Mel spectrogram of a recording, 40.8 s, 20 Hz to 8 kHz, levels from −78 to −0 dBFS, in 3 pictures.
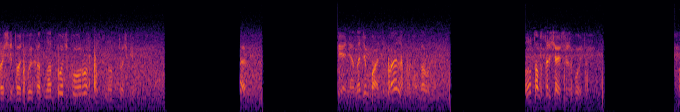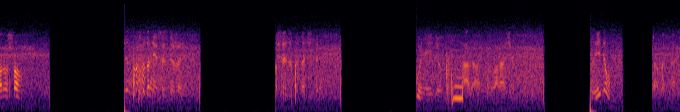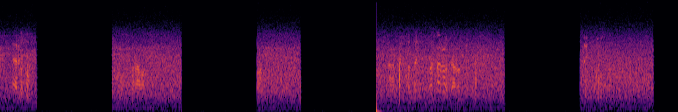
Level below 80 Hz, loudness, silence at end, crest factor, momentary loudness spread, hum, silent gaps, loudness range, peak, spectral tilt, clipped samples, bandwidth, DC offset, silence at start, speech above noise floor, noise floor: -62 dBFS; -30 LUFS; 0.5 s; 24 dB; 14 LU; none; none; 8 LU; -8 dBFS; -4 dB/octave; under 0.1%; 8 kHz; under 0.1%; 0 s; 51 dB; -79 dBFS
